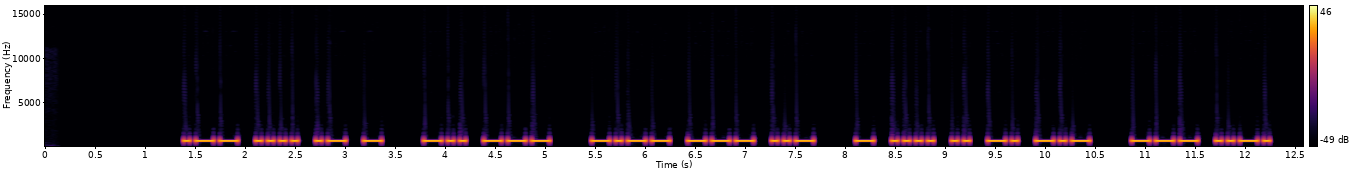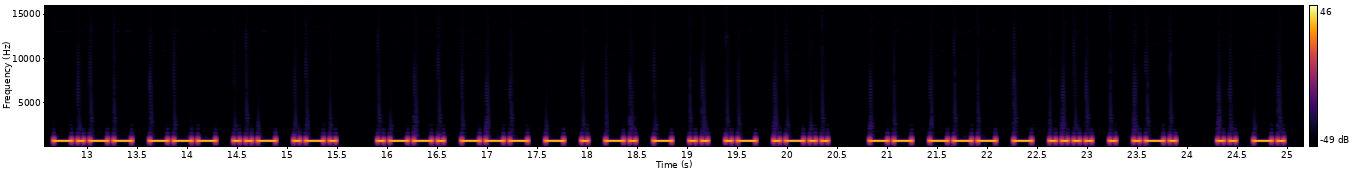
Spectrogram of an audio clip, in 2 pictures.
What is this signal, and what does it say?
Morse code, heard as a keyed tone, about 21 wpm, 700 Hz. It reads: WHAT DO YOU THINK OF YOUR POTENTIAL MOTHER IN
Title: Sentences from Top 1000 Words - Review Part 4 - 20wpm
